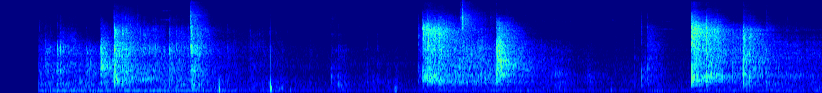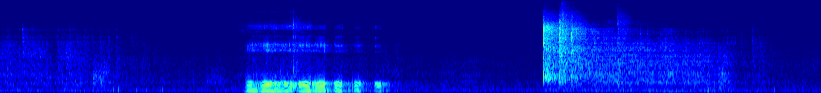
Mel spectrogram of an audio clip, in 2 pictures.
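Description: Glass marbles clattering and rattling in a small plastic box, in four separate bursts that each die away over a second or so. A short vocal sound from a person comes in between the third and fourth bursts.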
